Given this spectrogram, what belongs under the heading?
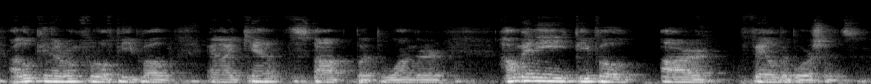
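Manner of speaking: usual speaking voice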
